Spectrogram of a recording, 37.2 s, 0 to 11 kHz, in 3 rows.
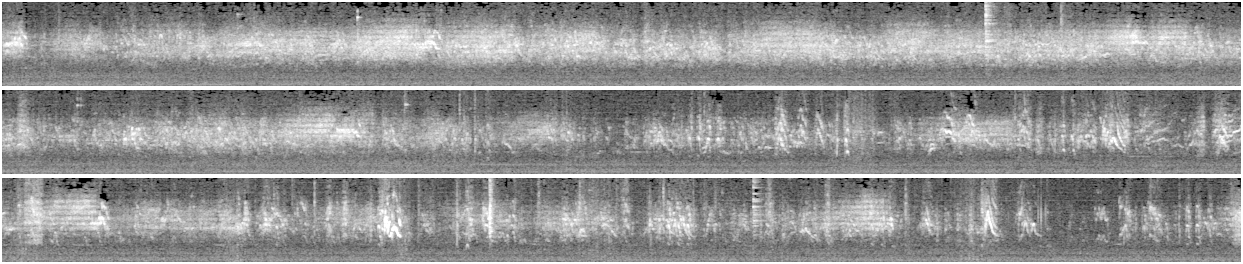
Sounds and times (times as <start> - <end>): Bird: 0.0 - 37.1
Outside, rural or natural: 0.0 - 37.1.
